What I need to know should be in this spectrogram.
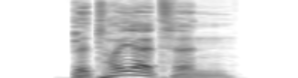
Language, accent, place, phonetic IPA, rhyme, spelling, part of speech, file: German, Germany, Berlin, [bəˈtɔɪ̯ɐtn̩], -ɔɪ̯ɐtn̩, beteuerten, adjective / verb, De-beteuerten.ogg
- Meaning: inflection of beteuern: 1. first/third-person plural preterite 2. first/third-person plural subjunctive II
